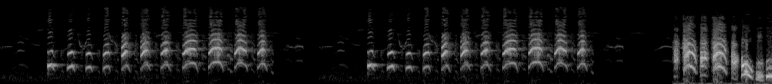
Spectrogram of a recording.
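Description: An animal calling in rapid runs of short, evenly spaced notes, about five a second, each note rising and falling in pitch. There are three runs with short gaps between them, and the last one, near the end, is louder and drops lower in pitch.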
